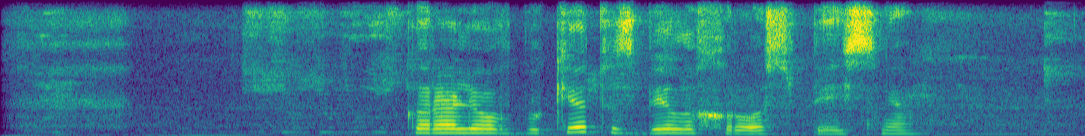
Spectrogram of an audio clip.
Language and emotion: Russian, neutral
